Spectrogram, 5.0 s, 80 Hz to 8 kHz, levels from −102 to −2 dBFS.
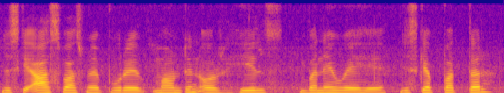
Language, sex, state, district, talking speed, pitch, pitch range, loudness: Hindi, female, Arunachal Pradesh, Lower Dibang Valley, 145 wpm, 185 Hz, 180-200 Hz, -20 LUFS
